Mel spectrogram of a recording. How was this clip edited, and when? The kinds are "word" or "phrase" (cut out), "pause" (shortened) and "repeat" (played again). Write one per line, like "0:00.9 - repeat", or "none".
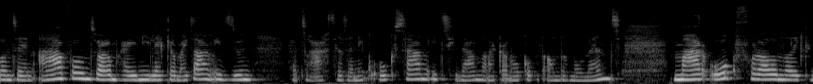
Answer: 0:01.9 - word
0:03.3 - phrase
